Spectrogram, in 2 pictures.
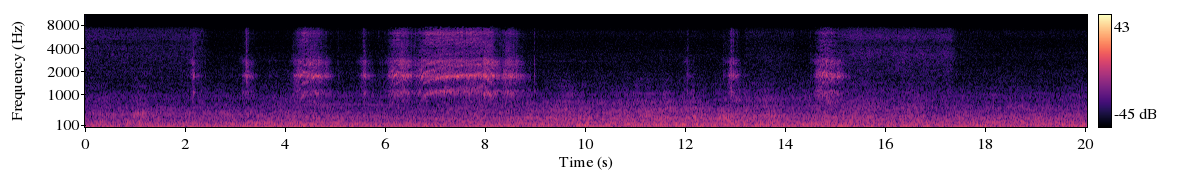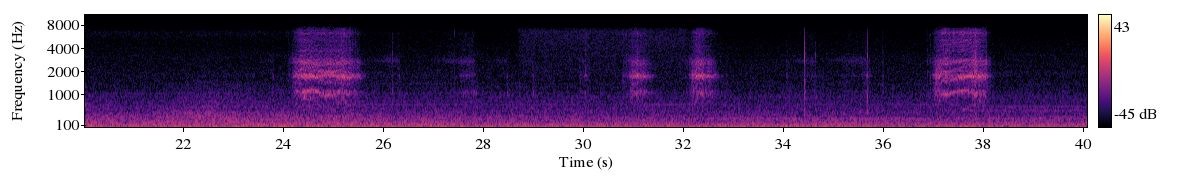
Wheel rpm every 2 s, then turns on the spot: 0, 10, 20, 100, 30, 0, 0, 10, 0, 0, 0, 0, 60, 0, 0, 10, 0, 0, 40, 10.
none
